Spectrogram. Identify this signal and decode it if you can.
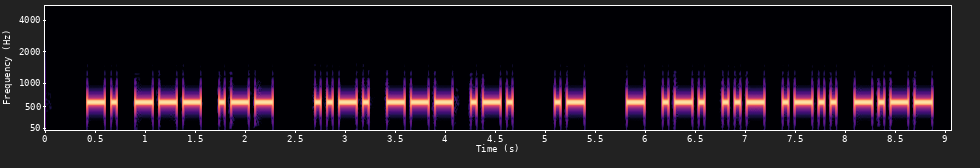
Morse code, heard as a keyed tone, about 20 wpm, 600 Hz. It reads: NOW FOR A TRULY
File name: the old man and the sea / the old man and the sea part 1 20wpm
